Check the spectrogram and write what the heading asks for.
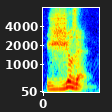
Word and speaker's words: José: I hate when people pronounce my name wrong. It's José. Jose. Ah, okay. It's not Jose. Jose. Jose.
